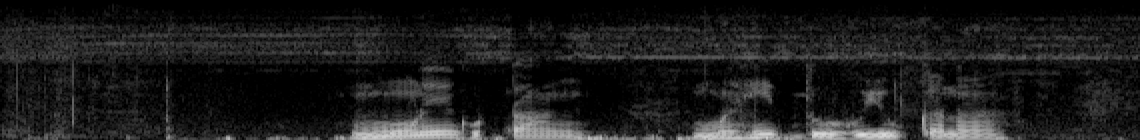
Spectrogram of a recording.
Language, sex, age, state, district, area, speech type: Santali, male, 30-45, Jharkhand, Seraikela Kharsawan, rural, spontaneous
